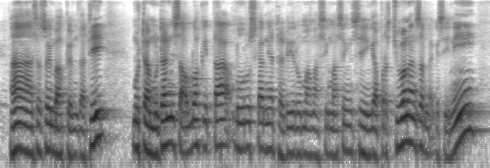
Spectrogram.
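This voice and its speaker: Audible room echo around fairly quick speech with ordinary pitch variation. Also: man, fairly high pitch for a man. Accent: Javanese. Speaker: farming training participant. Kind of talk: self-introduction speech to a group.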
